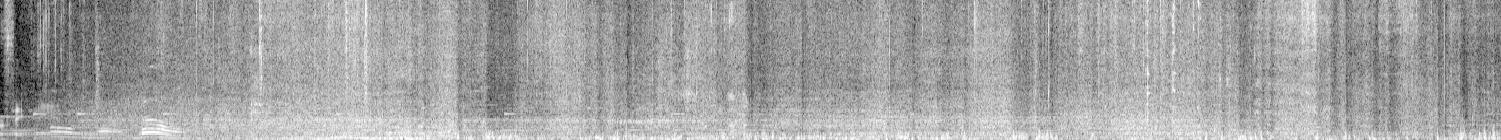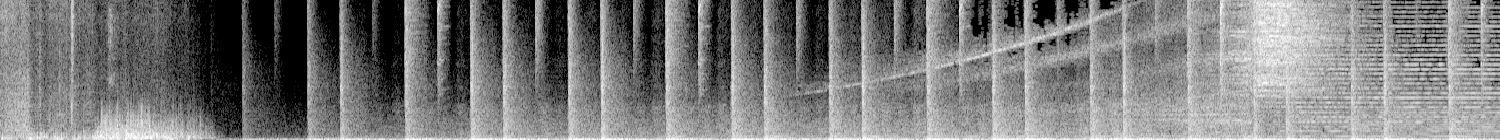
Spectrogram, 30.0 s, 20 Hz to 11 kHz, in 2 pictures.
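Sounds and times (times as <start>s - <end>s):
constant background rush: 0.0s - 16.4s
wind noise on microphone: 3.4s - 17.2s.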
